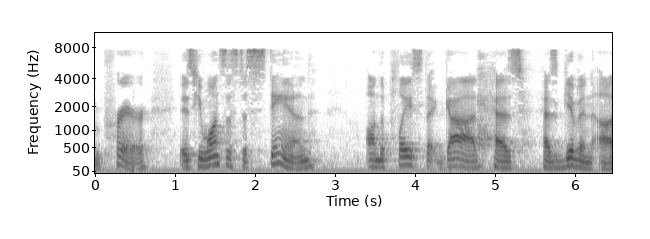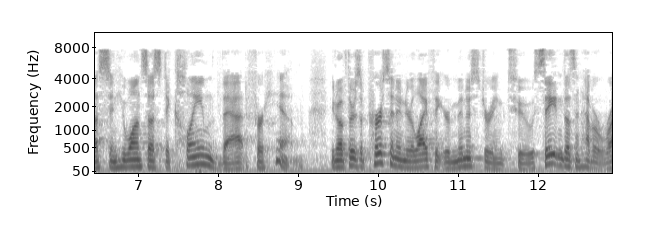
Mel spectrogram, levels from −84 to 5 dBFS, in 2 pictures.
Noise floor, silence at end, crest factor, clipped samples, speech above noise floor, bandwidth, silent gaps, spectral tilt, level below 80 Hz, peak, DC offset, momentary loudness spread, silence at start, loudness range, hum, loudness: -52 dBFS; 0 s; 20 dB; under 0.1%; 22 dB; 8 kHz; none; -5 dB/octave; -52 dBFS; -12 dBFS; under 0.1%; 8 LU; 0 s; 3 LU; none; -31 LUFS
